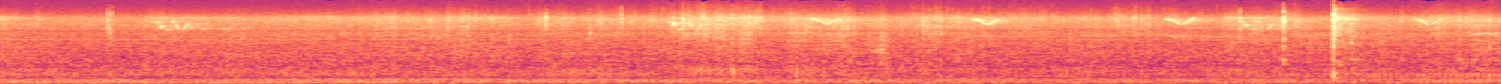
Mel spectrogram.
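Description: Outdoor ambience: a steady low rumble, with short high chirps repeating about once a second from halfway on and one sharp click near the end.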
